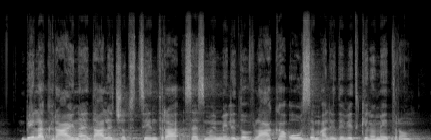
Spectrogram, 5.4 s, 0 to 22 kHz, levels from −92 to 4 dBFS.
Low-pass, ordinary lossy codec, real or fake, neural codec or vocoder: 19.8 kHz; none; fake; vocoder, 44.1 kHz, 128 mel bands every 256 samples, BigVGAN v2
